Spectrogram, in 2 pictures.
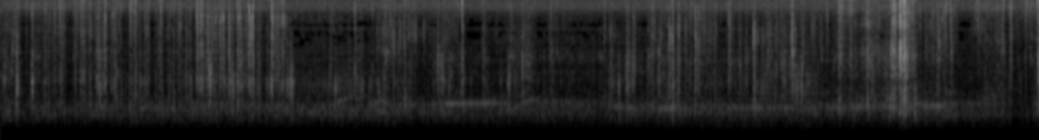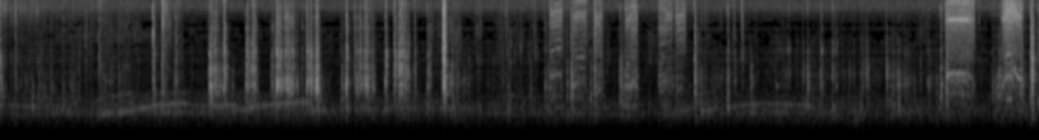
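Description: Faint, irregular clicks, taps and scrapes of hands and tools working on a mini-split outdoor unit, taking off its access plate and handling the wiring at its terminals.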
